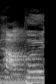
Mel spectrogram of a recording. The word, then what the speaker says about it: ठाकुर: Actually जब Britishers India पर rule कर रहे थे, तब वो ठाकुर को अपने ब्रिटिश एक्सेंट में प्रोनाउंस करते थे एज ठाकुर, ठाकुर। So from that he was also known as Rabindranath Tagore, but he belong to अ ठाकुर family.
